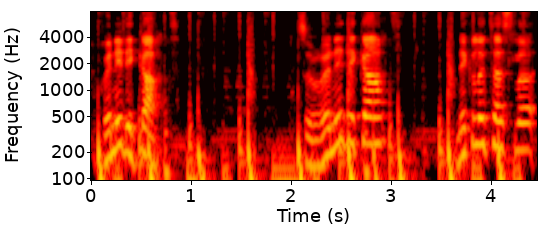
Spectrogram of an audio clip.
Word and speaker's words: René Descartes: But yeah, I'd say focus on Isaac Newton, Nikola Tesla, and Rene Descartes. Why am I pronouncing it like with the English accent? René Descartes.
